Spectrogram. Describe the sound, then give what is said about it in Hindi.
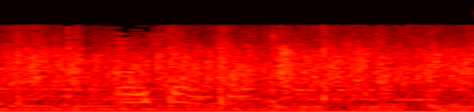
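Loud, continuous applause from a studio audience welcomes a guest onto a TV talk show stage. The dense clapping holds steady throughout, with a faint voice beneath it. “जोरदार तालियों के साथ स्वागत कीजिएगा श्रीमती रंजना कुमार जी का।”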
